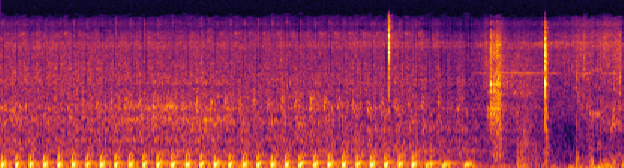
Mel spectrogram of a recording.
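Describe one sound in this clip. An engine idles with a steady low chugging, then cuts out.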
